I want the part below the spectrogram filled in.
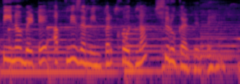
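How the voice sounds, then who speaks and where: High-pitched woman narrating a story. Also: animated, normal speed, over music.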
